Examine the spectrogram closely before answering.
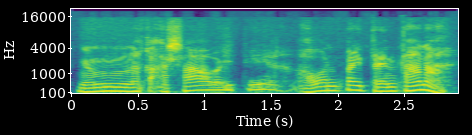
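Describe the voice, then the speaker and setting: A man's voice: a little high, moderate pace, gravelly. A man playing a bossy, talkative townsman with a scolding, gossipy manner in a radio comedy-drama.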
